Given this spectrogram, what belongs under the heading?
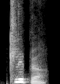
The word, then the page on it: clipper: Indian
